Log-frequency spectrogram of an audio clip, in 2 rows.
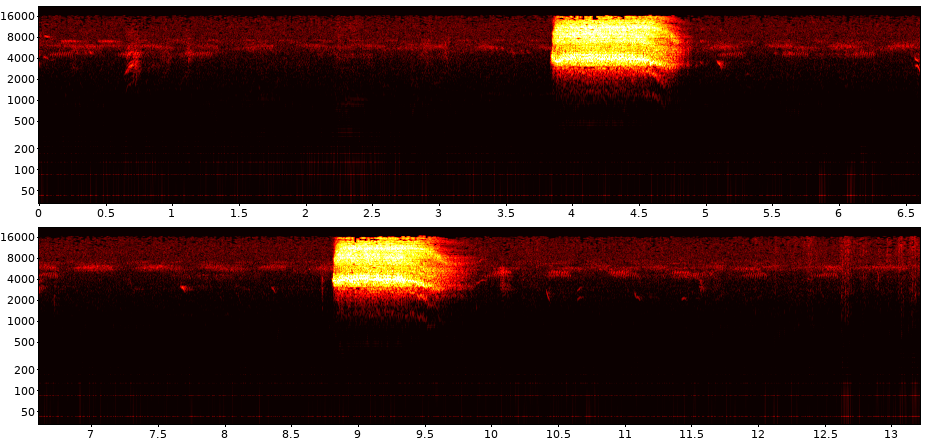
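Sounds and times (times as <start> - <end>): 
rock hyrax shrieking at the edge of a gorge in the Masai Mara: 3.9 - 4.8, 8.8 - 9.8.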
